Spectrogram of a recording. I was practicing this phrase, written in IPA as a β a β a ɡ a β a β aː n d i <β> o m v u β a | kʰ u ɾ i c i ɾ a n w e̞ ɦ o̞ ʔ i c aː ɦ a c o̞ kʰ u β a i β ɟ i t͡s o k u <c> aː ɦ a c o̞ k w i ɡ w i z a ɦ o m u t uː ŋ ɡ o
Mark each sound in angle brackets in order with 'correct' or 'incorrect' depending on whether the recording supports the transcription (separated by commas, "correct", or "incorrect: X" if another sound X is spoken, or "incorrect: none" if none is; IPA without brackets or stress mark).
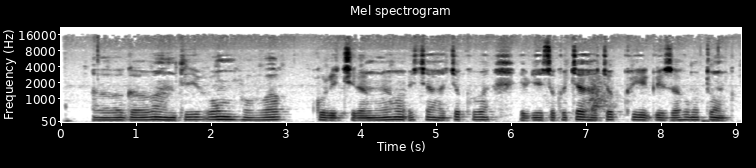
correct, correct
